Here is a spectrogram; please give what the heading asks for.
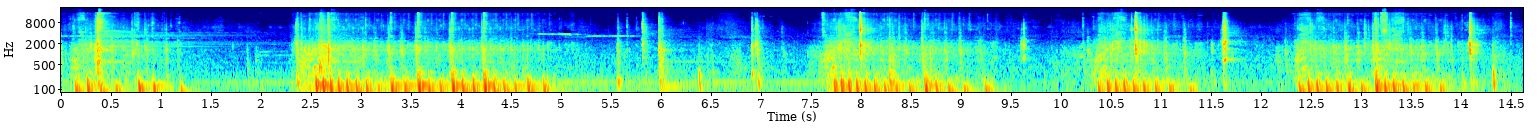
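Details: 2009 Honda CRF50F pit bike, not started in 2 years, kickstarted with choke up: repeated kicks each catch into a rough two-second sputter then die; hard starting because the choke was left on too long.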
